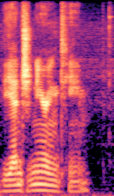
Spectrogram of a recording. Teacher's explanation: I think I would usually stress engineering more than team, the engineering team.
